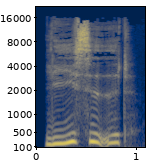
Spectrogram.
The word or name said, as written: ligesidet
